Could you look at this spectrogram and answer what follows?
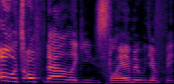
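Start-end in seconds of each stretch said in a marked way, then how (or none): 0.0-0.9 very loud, high, staged, put-on dramatic delivery. Acting out hanging up a touchscreen phone: mock dramatic line. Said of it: "you can't just dramatically go".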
